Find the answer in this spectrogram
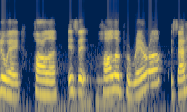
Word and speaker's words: Pereira: Paula, is it Paula Pereira?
